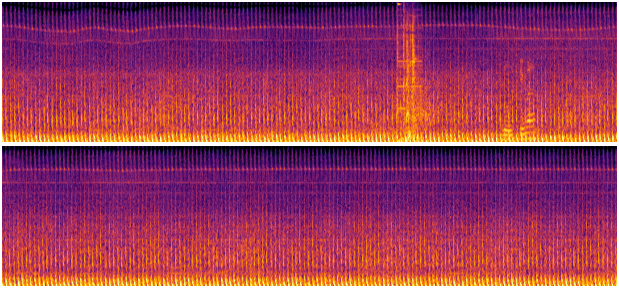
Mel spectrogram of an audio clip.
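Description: A helicopter's rotor thuds steadily with a loud engine drone, heard from inside the cabin.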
